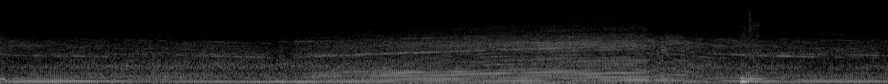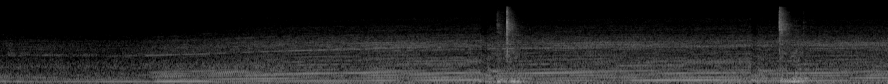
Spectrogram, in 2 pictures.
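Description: A race car engine in the iRacing simulator, played through a motion cockpit, revs and drops steadily through gear shifts. The note climbs repeatedly with a few brief knocks and clunks, a continuous mid-level drone with no talking.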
